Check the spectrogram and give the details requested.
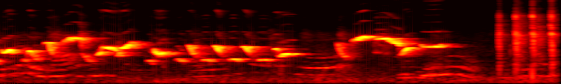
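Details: White-rumped shama song used to provoke another shama: a fast sequence of repeated down-slurred whistles, a louder swooping phrase, then a few sharp clicks at the end.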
